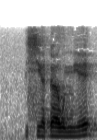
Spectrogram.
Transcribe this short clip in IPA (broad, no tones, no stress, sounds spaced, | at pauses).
sʲ ɜ ɗ ɜ w mʲ e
